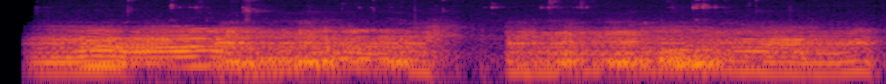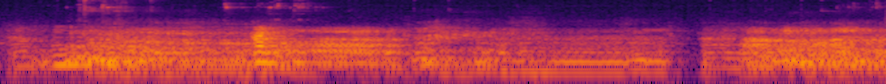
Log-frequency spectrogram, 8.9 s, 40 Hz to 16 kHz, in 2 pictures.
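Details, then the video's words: Two young dogs, a 10.5-month-old German Shepherd named Chase and a one-year-old Old English Sheepdog named Blizzard, growling while playing tug of war; low rumbling growls in long bursts of one to two seconds with short pauses between. "Old English Sheepdog vs German Shepherd tug of war"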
